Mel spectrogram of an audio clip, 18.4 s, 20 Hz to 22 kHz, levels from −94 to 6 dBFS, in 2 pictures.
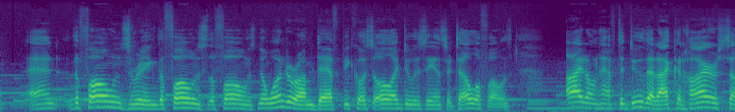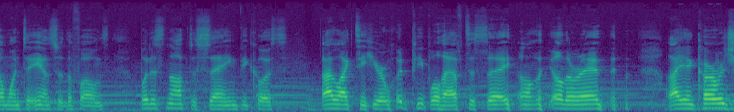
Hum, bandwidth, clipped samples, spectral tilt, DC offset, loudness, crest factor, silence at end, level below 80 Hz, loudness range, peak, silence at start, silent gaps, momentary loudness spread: none; 18 kHz; under 0.1%; -6.5 dB/octave; under 0.1%; -24 LUFS; 18 dB; 0 s; -62 dBFS; 6 LU; -6 dBFS; 0 s; none; 14 LU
